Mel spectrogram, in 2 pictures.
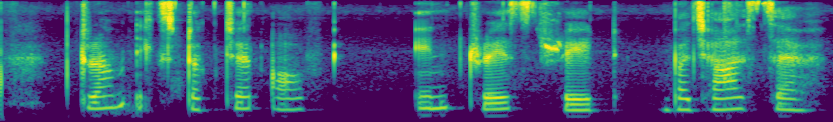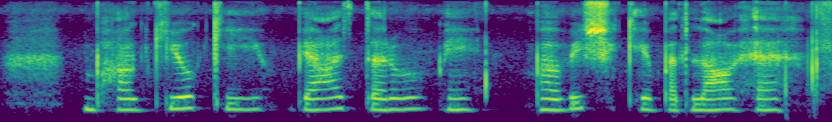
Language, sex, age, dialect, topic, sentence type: Hindi, female, 18-24, Marwari Dhudhari, banking, statement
